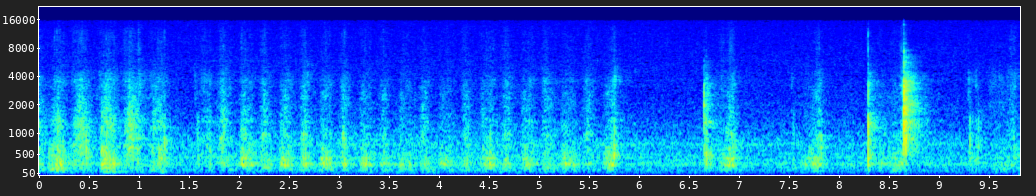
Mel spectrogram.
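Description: A purple wax crayon is rubbed sideways in repeated strokes over a paper sheet held in a small purple-and-teal plastic Fashion Plates frame over a textured plastic relief plate, which lies flat on a towel and is held down by one hand. Quick, dry, scratchy rasping strokes come in a steady rhythm, then thin out into a few sharper scrapes and taps toward the end.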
